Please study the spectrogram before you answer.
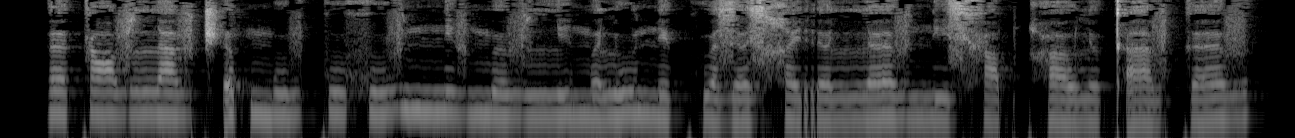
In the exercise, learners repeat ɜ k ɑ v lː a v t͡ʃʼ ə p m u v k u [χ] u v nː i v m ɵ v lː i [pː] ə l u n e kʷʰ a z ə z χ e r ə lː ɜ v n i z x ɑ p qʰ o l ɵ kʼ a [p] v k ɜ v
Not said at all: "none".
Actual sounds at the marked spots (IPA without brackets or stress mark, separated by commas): x, m, none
